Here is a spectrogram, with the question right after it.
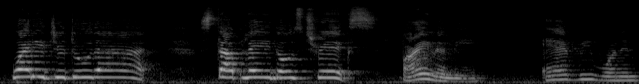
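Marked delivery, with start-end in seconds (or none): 0.1-3.8 high, loud furious yell; angry shout. Acted. Fallen man yelling at the dad. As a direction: yell at the trickster.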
